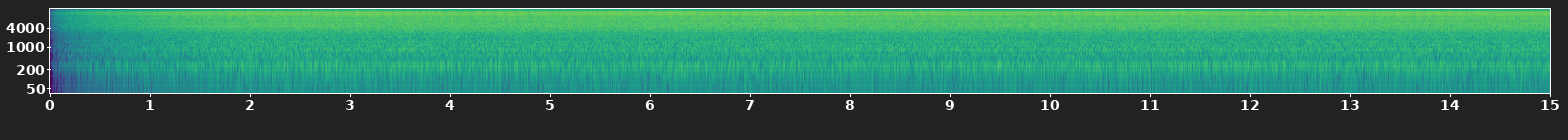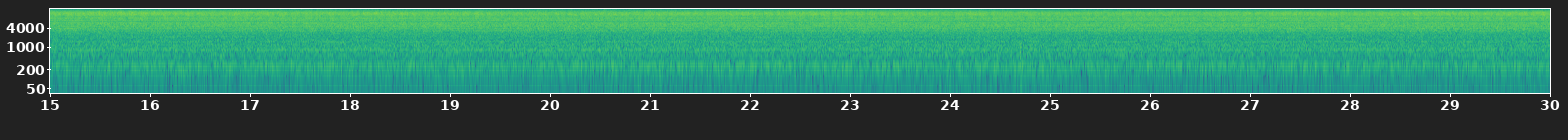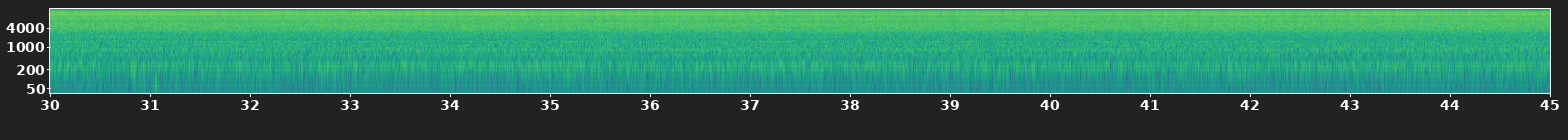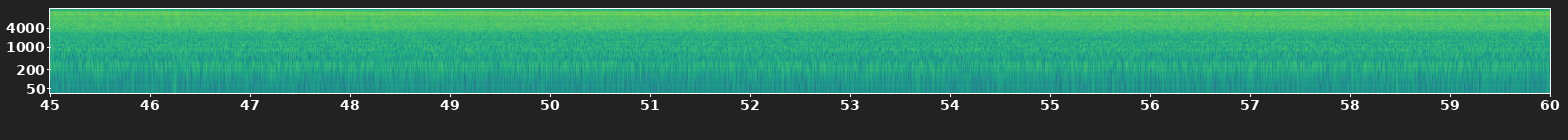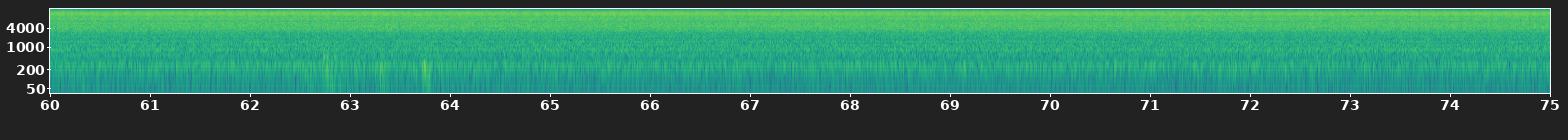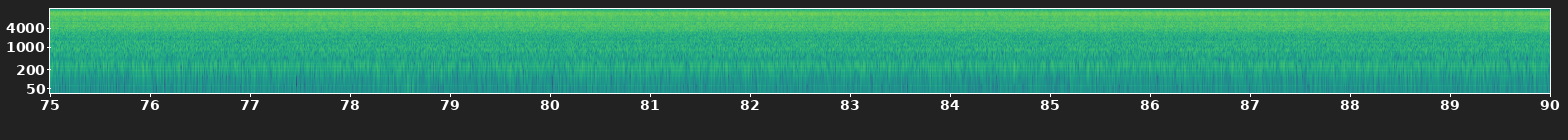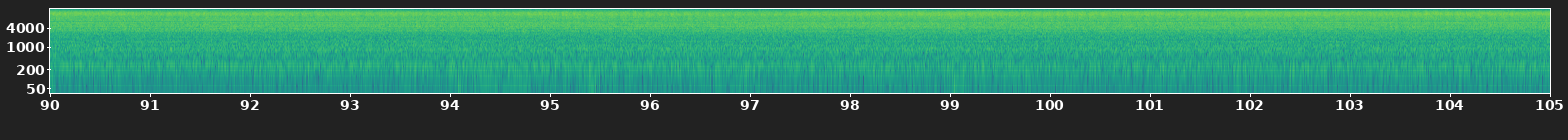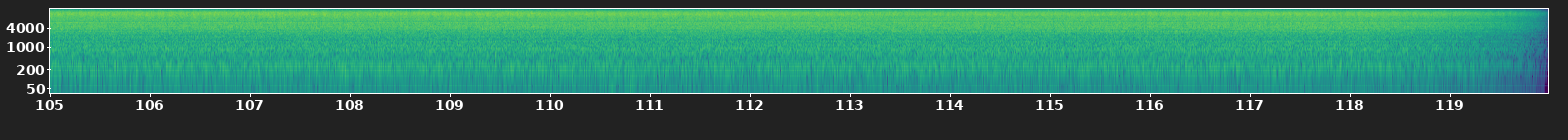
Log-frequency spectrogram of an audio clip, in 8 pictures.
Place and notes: a computer rack with a few computers, servers and routers operating in it. hypnotic ring of a grinding fan bearings, air flow fizz and flickering shower of data bleeps.
Poznan, Poland, 4 July 2014, 12:25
